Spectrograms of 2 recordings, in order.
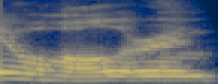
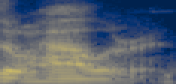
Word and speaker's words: O'Halloran: pronounce my last name I say o'herin everyone else says o'herin so I'm I'm really don't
